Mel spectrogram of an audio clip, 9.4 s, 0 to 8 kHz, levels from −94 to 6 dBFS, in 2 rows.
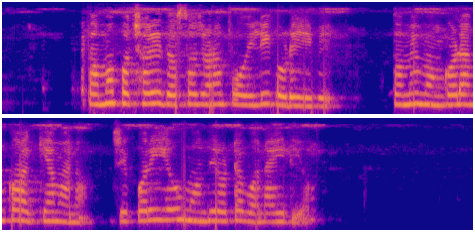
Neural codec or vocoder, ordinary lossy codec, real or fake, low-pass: none; Opus, 24 kbps; real; 7.2 kHz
